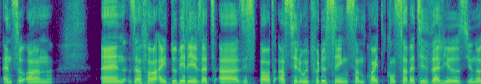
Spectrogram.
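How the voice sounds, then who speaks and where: A man with a French accent addresses a conference, earnest and loose, leaning on "like" and "you know". His voice sits a touch high for a man, yet mellow and smooth. The sound is dry and close. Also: dry recording. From France. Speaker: conference speaker, designer. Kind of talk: conference talk. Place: large auditorium.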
